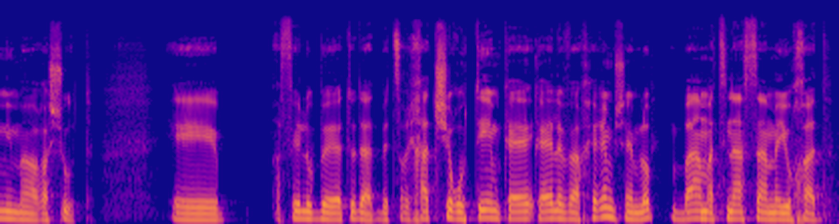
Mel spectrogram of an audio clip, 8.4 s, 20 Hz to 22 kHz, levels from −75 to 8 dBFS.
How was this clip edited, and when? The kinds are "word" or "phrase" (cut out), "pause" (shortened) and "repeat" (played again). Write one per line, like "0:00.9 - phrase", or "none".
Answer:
0:05.3 - word
0:06.5 - word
